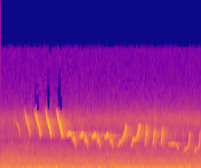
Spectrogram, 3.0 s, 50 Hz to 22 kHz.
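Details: A willow warbler singing along the Zeeburgerpad on 2 May 2016 gives a sweet, liquid phrase of high notes that slides steadily down the scale over about three seconds, over a low background rumble.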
